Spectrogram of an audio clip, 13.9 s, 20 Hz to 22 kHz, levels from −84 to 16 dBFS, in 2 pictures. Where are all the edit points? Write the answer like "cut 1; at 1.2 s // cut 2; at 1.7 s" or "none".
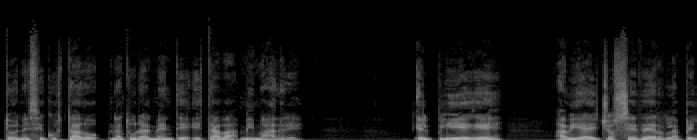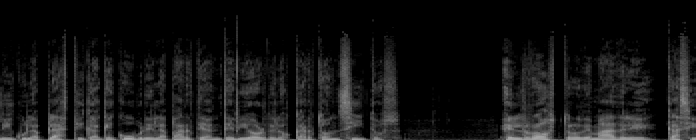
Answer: none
